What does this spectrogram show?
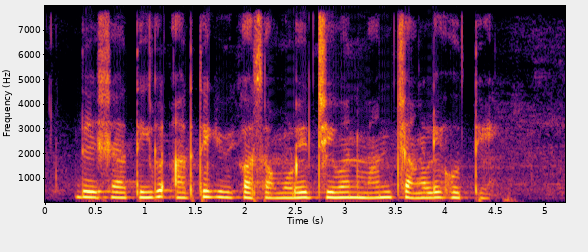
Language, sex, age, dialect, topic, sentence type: Marathi, female, 18-24, Varhadi, banking, statement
